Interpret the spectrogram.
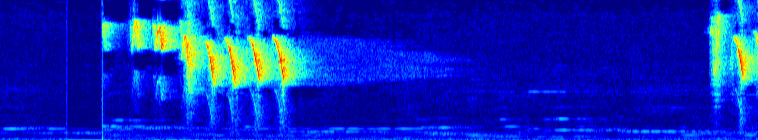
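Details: Bananaquit song, local name cambacica: a brief string of high, sibilant buzzy notes after a click, then quiet, with another burst starting at the end.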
